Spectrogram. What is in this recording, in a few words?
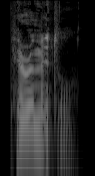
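"pyramidal", British English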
